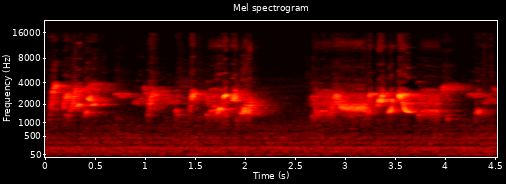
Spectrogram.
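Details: Rare Nam Đông, Huế red-whiskered bulbul trained for fighting-song contests sings two long rolling warbled bursts separated by a short gap, its notes rich and chattering, with a low background hum.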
